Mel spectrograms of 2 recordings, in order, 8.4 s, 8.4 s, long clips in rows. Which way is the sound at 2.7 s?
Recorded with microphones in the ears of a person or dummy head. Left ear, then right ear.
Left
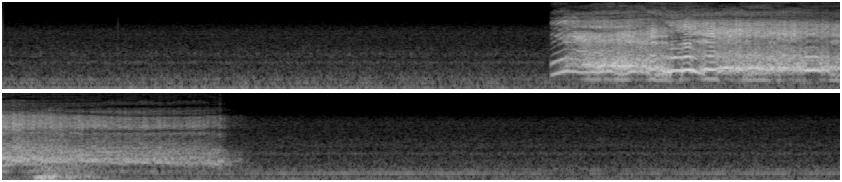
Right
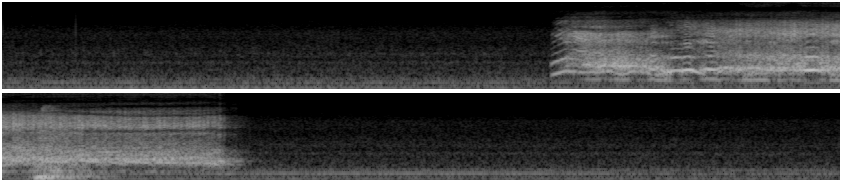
75° left (ahead or behind).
